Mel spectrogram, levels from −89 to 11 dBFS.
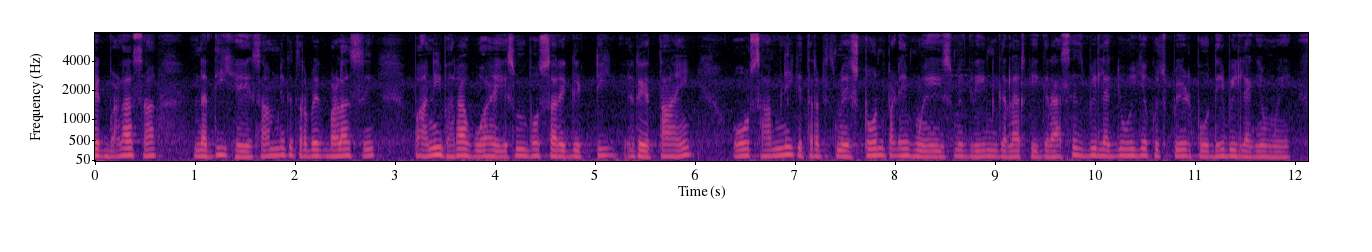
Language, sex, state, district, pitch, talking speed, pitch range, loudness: Hindi, male, Andhra Pradesh, Visakhapatnam, 145 Hz, 220 wpm, 135-155 Hz, -35 LUFS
